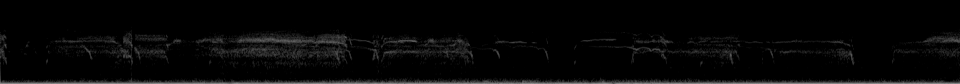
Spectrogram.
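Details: At the Axel water tower on 5 February 2018, peregrine falcons mate on the nest ledge, giving a steady run of grating, wavering wails with short downward-curving notes between them. A deep, steady hum sits underneath.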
